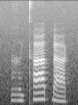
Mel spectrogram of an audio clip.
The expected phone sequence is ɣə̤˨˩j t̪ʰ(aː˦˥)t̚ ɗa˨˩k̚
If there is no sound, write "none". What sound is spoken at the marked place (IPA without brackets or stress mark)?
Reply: aː˦˥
